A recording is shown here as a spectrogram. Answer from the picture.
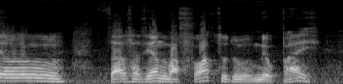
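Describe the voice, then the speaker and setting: A man's normal speaking voice at medium pitch with ordinary pitch variation. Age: 60s. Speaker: engineer. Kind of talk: personal reflection in podcast.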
